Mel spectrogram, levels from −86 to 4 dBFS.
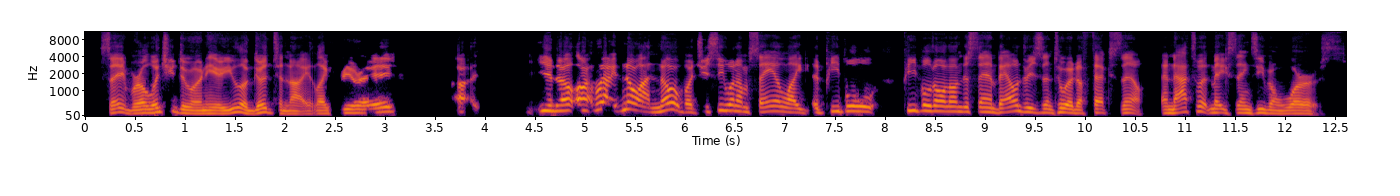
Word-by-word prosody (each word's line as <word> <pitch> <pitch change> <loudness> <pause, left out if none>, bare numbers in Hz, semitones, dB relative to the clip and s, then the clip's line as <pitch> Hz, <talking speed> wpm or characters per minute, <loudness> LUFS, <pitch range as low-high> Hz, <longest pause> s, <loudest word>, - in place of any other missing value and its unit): "Say, 150 +4 0
bro, 125 +2 +2
what 160 +6 0
you 185 - -6
doing 120 -5 +1
here? 115 -1 +2
You 125 +8 +2
look 120 -9 +2
good 140 +3 +2
tonight. 105 -4 -2
Like" 115 -1 0
Right? 140 +6 +2 0.6
Uh - - +3
eh - - -12 0.6
you 220 -1 +3
know, 220 +2 +5
uh, 230 - +6
right, 255 -4 +2
no, 270 0 +4
I - - +3
know, 220 +11 +3
but 160 -5 -3
you 185 - -4
see 235 +7 -3
what 225 -1 +1
I'm 190 -3 -1
saying? 185 +4 -1
Like, 160 -6 0
if - - -3
people 195 +1 0 0.3
people 220 -1 +1
don't 200 -1 +3
understand 180 -3 -1
boundaries 170 -3 0
until 150 +2 0
it 140 - +1
affects 140 +2 -2
them. 140 0 -3 0.2
And 130 0 0
that's 170 +6 0
what 195 - -1
makes 145 -4 -2
things 135 -2 -3
even 125 -4 -1
worse. 115 -1 -3
160 Hz, 215 wpm, -23 LUFS, 135-195 Hz, 0.6 s, uh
